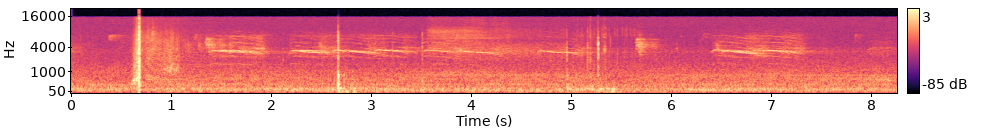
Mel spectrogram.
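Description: A golf iron striking the ball with a sharp click a little over half a second in, then another sharp click about two seconds later. A bird calls over both, repeating short down-slurred chirps.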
